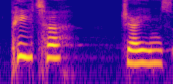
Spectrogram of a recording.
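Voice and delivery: usual speaking voice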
